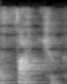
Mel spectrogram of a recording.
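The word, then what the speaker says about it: fascio: Escrito em português, se pronuncia fátio, fátio de Milão.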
